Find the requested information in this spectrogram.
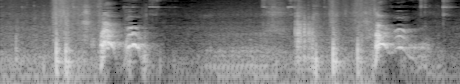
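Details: Excited Shih Tzu puppy named Yogi, bouncing off the walls of a playpen at home: two short bursts of high, sharp yips and barks about three seconds apart, with quiet room noise between.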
